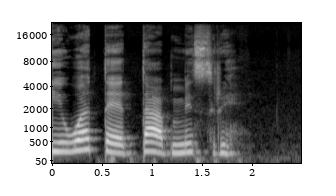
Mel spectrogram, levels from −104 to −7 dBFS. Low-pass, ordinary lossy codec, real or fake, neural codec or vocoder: none; none; real; none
